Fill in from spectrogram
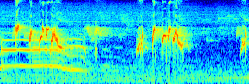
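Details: Red-whiskered bulbul sounding the 'rik' calls that excite other bulbuls. A steady layered whistle opens under a burst of sharp slurred notes; a second loud cluster follows near three seconds, then a brief closing chirp.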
